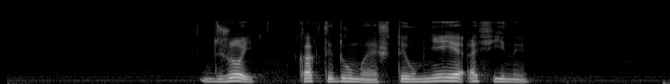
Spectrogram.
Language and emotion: Russian, neutral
